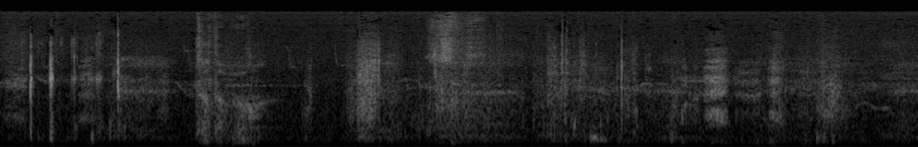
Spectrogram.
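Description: A pug scrabbles and paws in loose dirt.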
